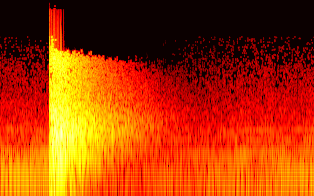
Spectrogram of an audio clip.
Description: reverb hall; pomona; bridges

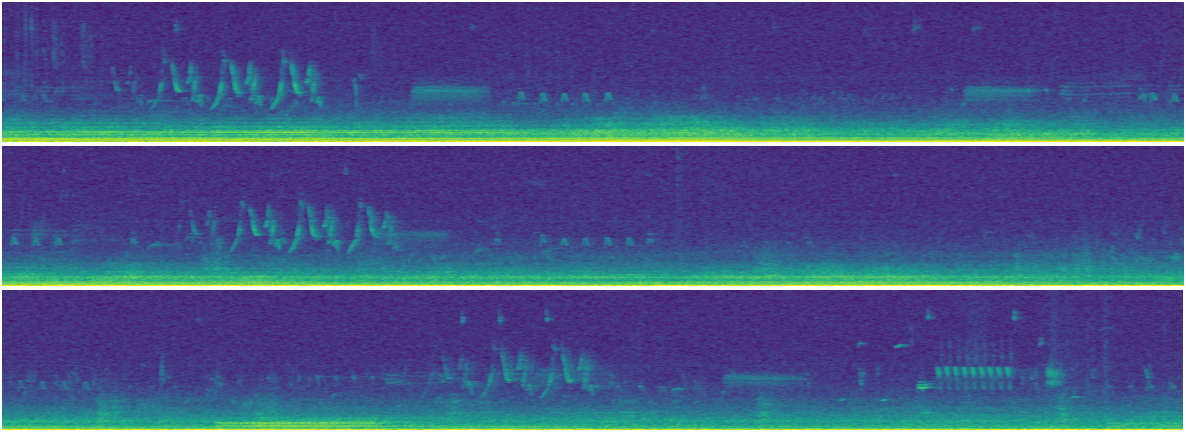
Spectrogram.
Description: soundscape Field Station

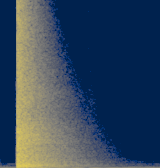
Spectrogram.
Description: Balloon Pop; Atwood

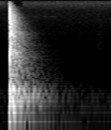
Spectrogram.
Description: reverb Music Room; Harvey Mudd; Platt

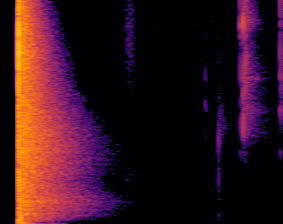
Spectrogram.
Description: reverb bathroom; pomona; millikan

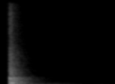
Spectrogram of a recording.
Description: reverb elevator recording; pomona; ITS

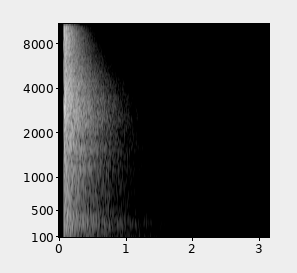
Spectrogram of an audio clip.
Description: reverb foyer; pomona

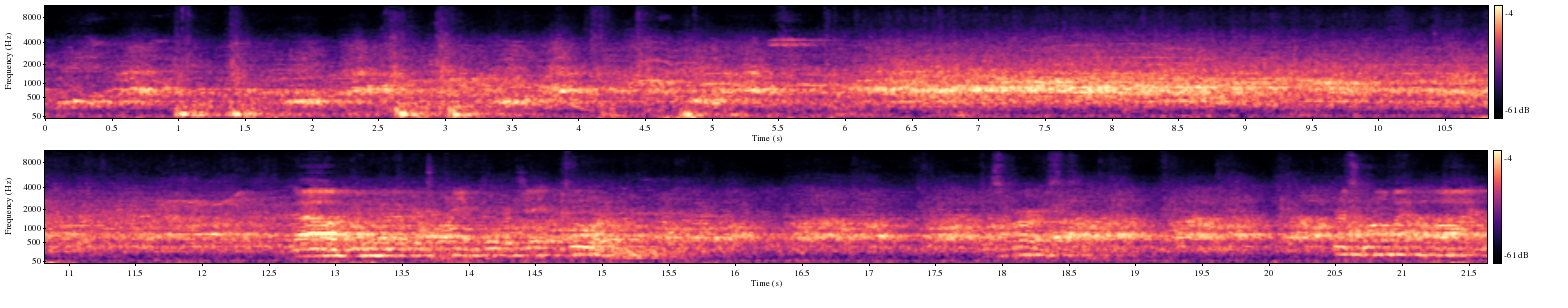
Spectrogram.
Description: Soundscape rains basketball; Pomona

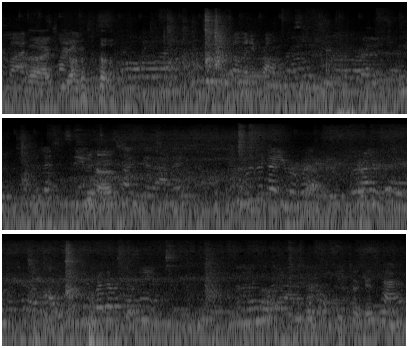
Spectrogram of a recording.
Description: soundscape Crowded Cafe

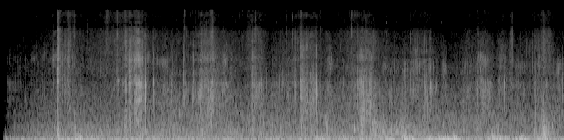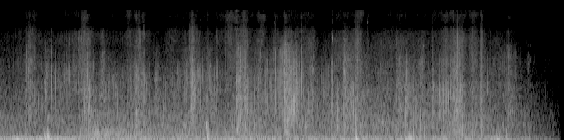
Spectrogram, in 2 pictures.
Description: Walking on Sand

